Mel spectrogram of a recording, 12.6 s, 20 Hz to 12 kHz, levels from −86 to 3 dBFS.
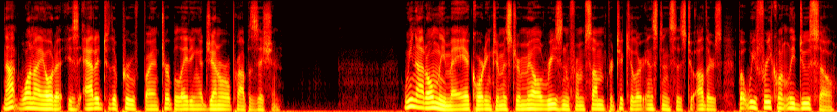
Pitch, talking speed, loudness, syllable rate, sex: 125 Hz, 160 wpm, -17 LUFS, 5.6 syllables/s, male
